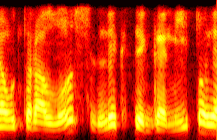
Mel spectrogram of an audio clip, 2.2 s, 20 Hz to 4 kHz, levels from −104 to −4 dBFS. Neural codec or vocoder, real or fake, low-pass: codec, 24 kHz, 3.1 kbps, DualCodec; fake; 3.6 kHz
